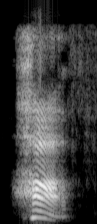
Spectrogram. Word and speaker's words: half: Half. The silent letter is L.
